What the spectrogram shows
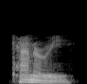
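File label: "cannery", English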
